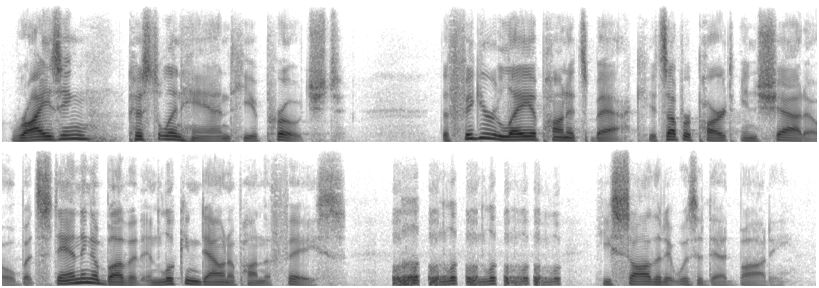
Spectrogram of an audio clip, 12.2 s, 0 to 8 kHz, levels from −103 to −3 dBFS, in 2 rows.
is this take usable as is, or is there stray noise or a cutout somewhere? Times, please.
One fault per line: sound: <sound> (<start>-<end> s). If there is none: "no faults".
sound: laugh (9.0-10.3 s)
